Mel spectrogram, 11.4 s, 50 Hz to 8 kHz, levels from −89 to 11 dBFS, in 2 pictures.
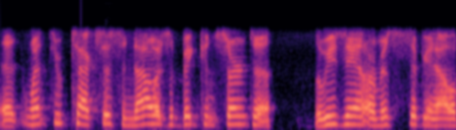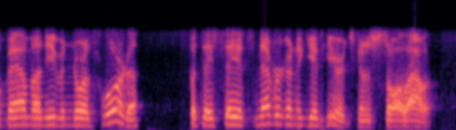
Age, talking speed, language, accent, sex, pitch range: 50-69, 180 wpm, English, American, male, 140-190 Hz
